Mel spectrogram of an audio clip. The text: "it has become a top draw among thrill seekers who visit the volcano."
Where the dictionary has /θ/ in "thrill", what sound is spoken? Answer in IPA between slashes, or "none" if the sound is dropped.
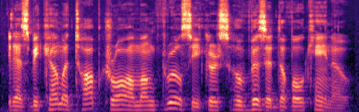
/θ/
